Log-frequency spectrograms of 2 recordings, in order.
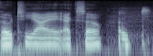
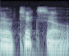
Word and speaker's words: Otixo: We talked about Jolie Cloud and How do you pronounce that? O-T-I-X-O? I call it Otixo.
